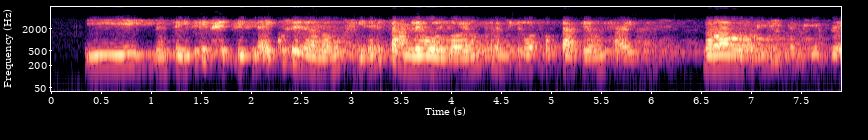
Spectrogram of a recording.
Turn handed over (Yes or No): Yes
